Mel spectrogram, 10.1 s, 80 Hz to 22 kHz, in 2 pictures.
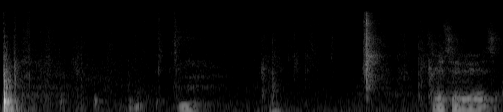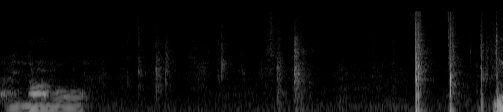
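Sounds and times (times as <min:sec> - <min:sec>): playing cards rustling: 0:06.1 - 0:08.2, 0:08.9 - 0:10.0.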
